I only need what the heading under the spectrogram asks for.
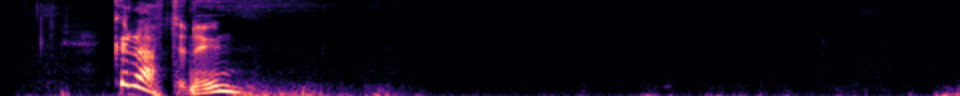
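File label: pronunciation English "good afternoon"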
